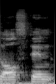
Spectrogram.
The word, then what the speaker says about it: Altin: Altin Altin godold um whenever people ask me how to pronounce my name I say if they're over a certain age of say hey it's like the um there used to be a baseball manager his last name was Altin um there's a there's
